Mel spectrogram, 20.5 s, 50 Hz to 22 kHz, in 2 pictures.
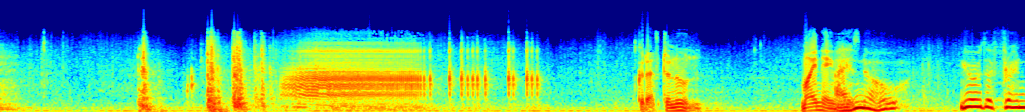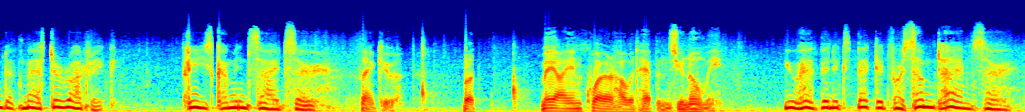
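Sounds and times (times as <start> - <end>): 
massive wooden door grinding creak opening: 1.4 - 5.5
speech: 2.9 - 3.3, 6.5 - 7.1, 8.0 - 11.4, 12.1 - 15.1, 15.7 - 20.4.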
